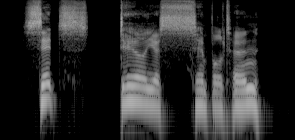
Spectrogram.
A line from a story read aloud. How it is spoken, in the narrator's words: cried my uncle again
